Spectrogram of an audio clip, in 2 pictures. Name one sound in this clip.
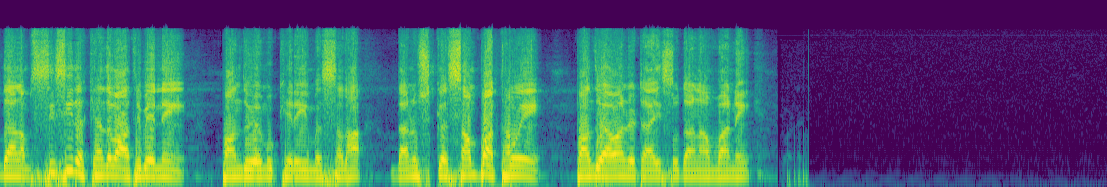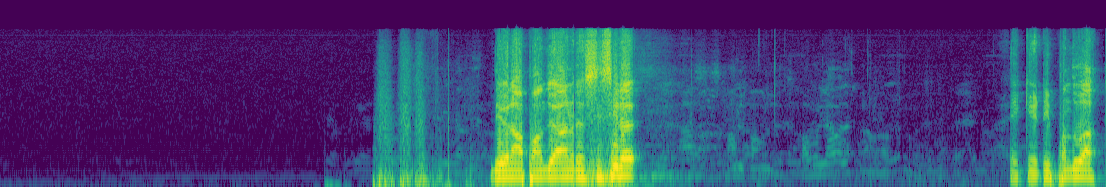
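A man commentates with animation through a microphone.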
